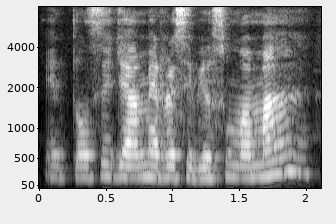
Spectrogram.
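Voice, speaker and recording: A middle-aged woman telling a personal faith testimony, halting and emotional, with many fillers. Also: mid-range voice. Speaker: testimony giver.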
